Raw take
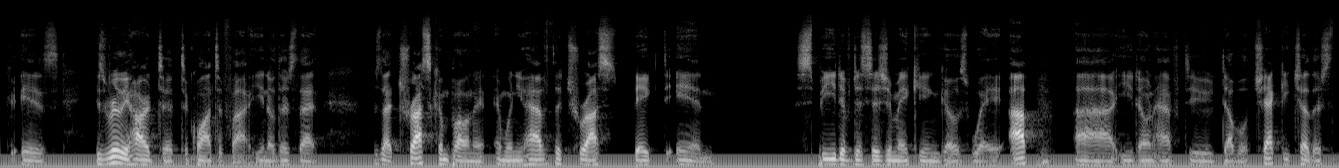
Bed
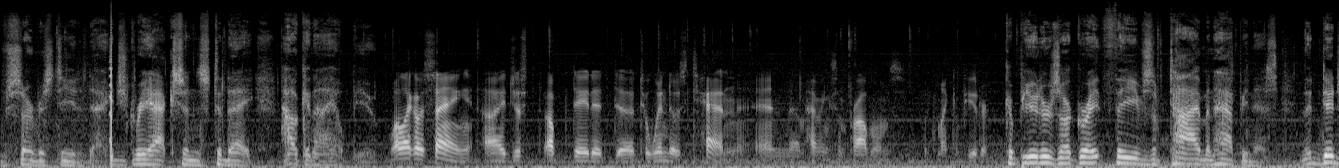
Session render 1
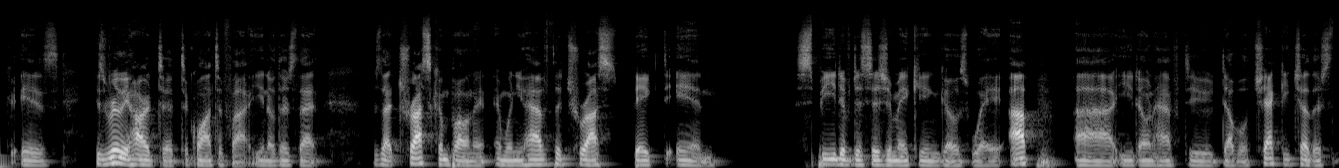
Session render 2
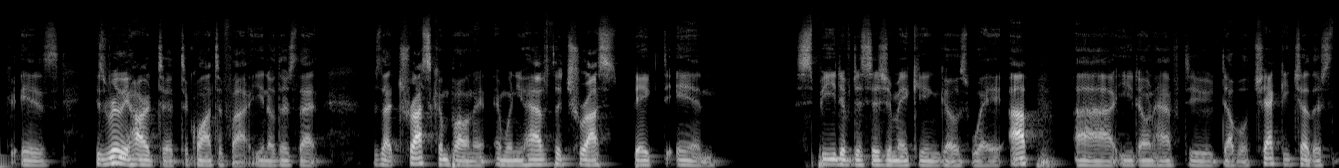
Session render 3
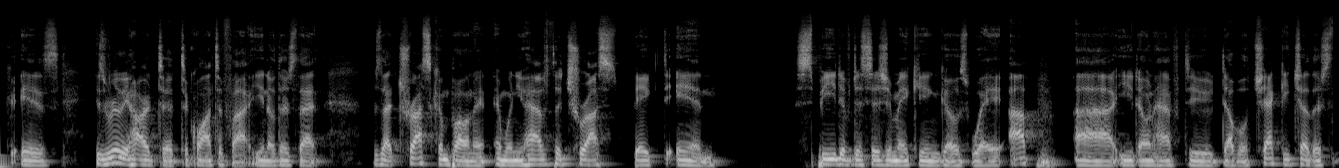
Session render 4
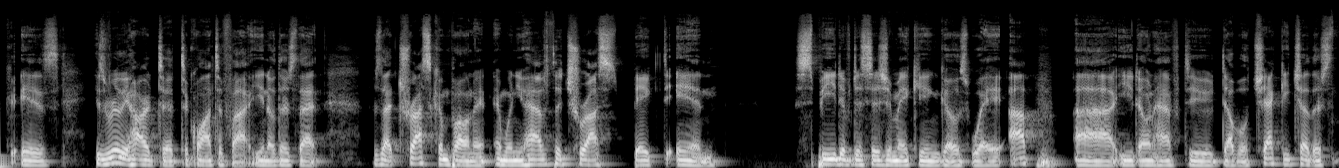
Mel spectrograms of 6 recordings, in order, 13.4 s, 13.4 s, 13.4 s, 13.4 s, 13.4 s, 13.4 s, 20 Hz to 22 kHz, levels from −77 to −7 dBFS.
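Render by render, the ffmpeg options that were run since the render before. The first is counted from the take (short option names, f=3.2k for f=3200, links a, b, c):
-af "bandreject=f=60:t=h:w=6,bandreject=f=120:t=h:w=6,bandreject=f=180:t=h:w=6,bandreject=f=240:t=h:w=6,bandreject=f=300:t=h:w=6"
-filter_complex "[0:a]asettb=1/sr,asplit=3[a][b][c];[a]atrim=end=5.344[d];[b]atrim=start=5.34:end=5.97,asetpts=PTS-STARTPTS,afade=t=in:d=0.004:c=qsin,afade=t=out:st=0.626:d=0.004:c=qsin,equalizer=f=3.9k:w=1.7:g=14[e];[c]atrim=start=5.966[f];[d][e]acrossfade=d=0.004:c1=hsin:c2=qsin[g];[g][f]acrossfade=d=0.004:c1=qsin:c2=hsin"
-filter_complex "[0:a]asplit=2[a][b];[b]acompressor=threshold=-31dB:ratio=6,volume=-2dB[c];[a][c]amix=inputs=2:normalize=0,alimiter=limit=-18dB:level=0:latency=1:release=49"
-af "volume=11dB"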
